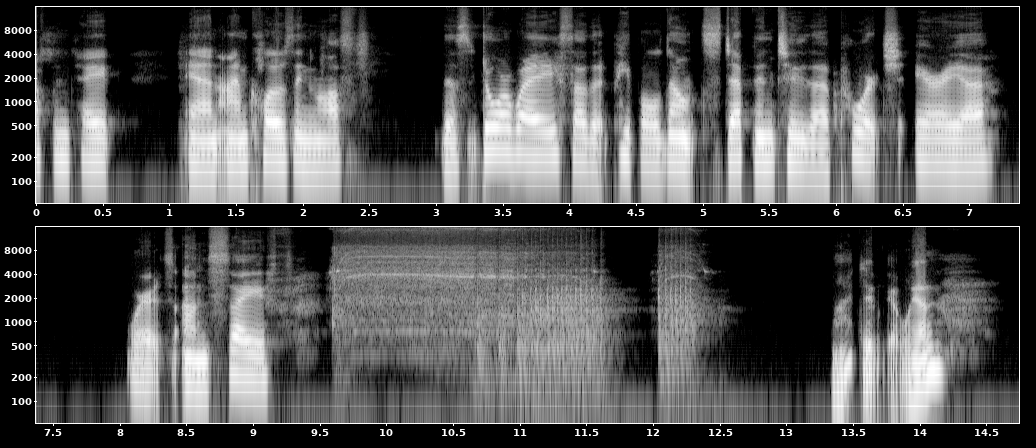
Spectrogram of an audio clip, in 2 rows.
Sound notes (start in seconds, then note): 9.5 drill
